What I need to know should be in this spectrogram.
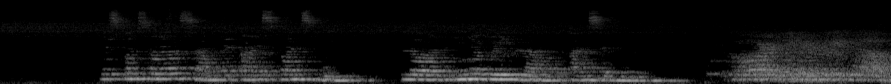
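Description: A man sings through loudspeakers in a large echoing hall.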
